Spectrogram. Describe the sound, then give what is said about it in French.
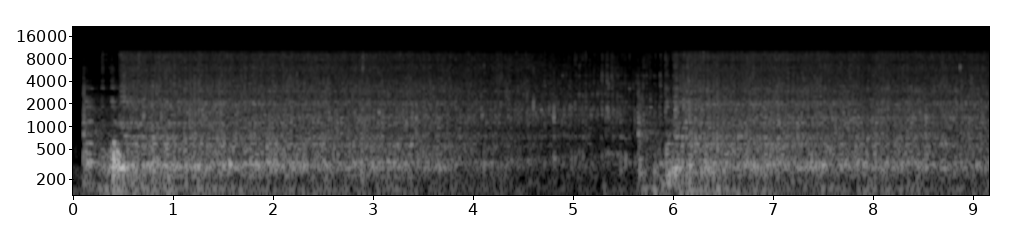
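A child flushes a toilet with a loud rushing gush of water that churns steadily for several seconds, briefly dips, then surges again into a continuing rush and trickle, with no voices. “Une seconde, je vais aux toilettes.”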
